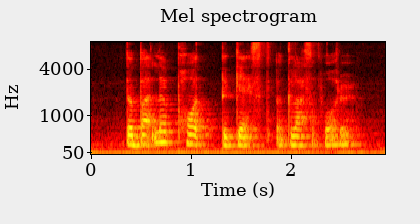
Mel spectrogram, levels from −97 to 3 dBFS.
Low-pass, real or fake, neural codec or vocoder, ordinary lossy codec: none; real; none; none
